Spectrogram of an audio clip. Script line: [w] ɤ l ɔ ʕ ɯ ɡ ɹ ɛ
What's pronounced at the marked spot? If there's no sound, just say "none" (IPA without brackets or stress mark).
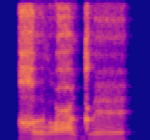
ʁ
